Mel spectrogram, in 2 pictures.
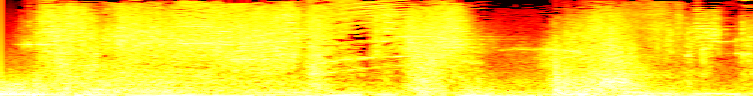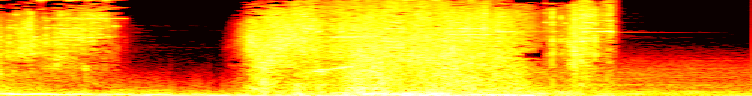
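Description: Sound effects for an animated logo intro: loud swells of noise over a deep bass rumble, with a few short rising glides, cutting out about nine seconds in.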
